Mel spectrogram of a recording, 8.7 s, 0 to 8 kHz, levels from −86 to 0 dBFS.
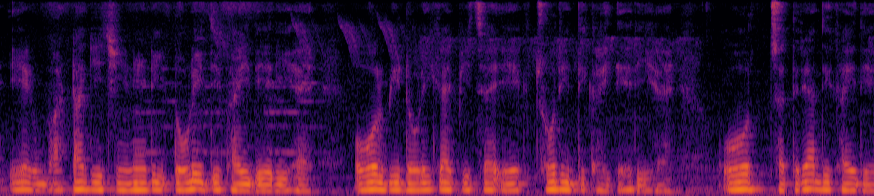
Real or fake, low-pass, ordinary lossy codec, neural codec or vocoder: real; none; none; none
